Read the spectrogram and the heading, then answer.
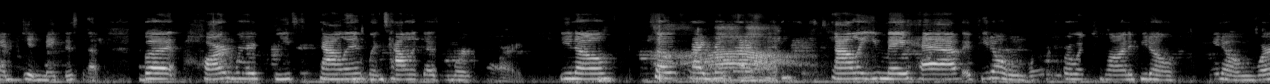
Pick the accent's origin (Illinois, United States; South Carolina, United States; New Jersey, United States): Illinois, United States; Chicago; by the way. Hello. A little recap. I'm originally from Chicago, and I've always had a passion for singing, acting, and dancing.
